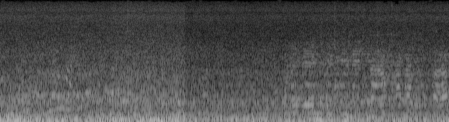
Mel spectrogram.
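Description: Outdoor crowd ambience: scattered voices over a steady low rumble.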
